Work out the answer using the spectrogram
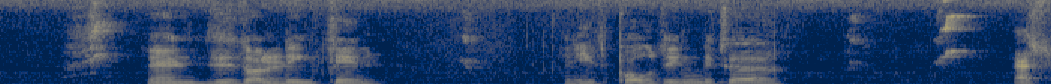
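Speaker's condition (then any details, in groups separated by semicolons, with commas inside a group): Parkinson's disease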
